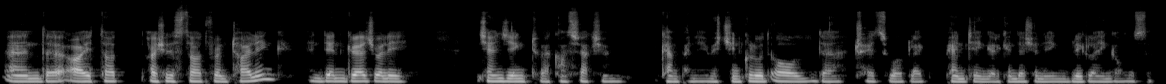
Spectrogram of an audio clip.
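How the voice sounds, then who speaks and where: A man's voice: mid-range voice, little pitch movement, darkish tone, no echo. Earnest man from Afghanistan, dry studio sound. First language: Persian. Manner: earnest, halting non-native English with restarts. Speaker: social enterprise founder. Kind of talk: studio interview.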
